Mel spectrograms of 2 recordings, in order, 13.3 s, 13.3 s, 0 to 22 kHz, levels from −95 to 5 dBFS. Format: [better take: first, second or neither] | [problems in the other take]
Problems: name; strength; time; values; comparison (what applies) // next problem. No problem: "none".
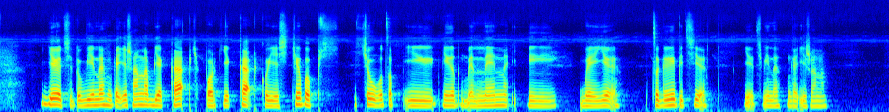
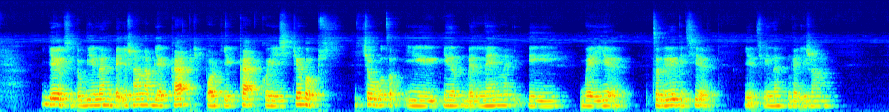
first | room echo; dies away in 0.5 s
